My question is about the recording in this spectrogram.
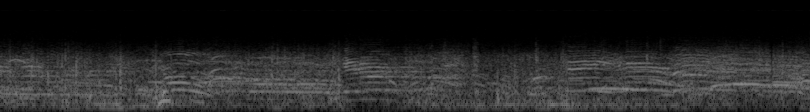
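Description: Spectators shouting and cheering at a basketball game, several voices over one another.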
